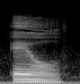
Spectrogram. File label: "Eöl", Sindarin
